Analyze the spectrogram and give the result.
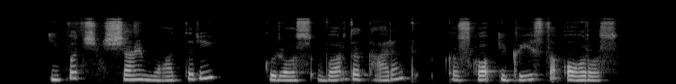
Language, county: Lithuanian, Klaipėda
